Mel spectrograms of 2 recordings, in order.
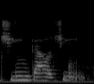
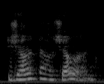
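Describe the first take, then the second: First: The name is pronounced with English sounds. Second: The name is pronounced with French sounds. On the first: "if you were to read it how we pronounce things in English" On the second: "which is French"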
